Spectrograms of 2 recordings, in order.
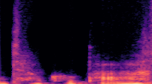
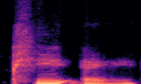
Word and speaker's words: Toko-pa: And I'm pretty easy to find because there's really only one Toko-pa. So my name is spelled Toko-pa.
